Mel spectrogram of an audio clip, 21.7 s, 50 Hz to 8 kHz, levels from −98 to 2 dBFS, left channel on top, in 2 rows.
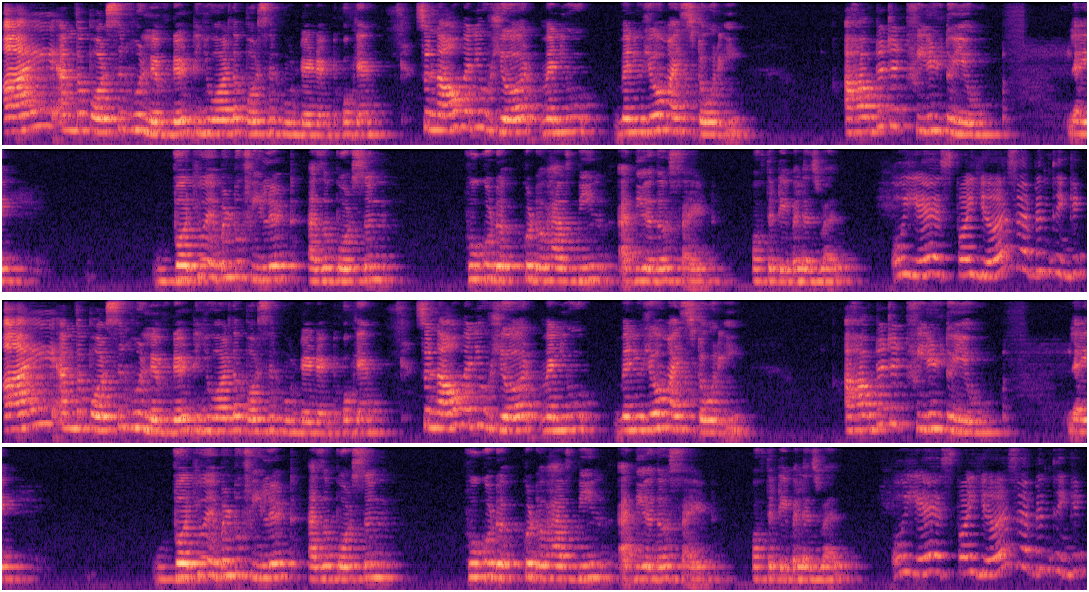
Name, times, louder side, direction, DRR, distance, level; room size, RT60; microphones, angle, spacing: voice 1, 0.0-7.4 8.4-10.0 10.7-11.1 12.4-14.8 15.5-18.1 18.4-19.4, equal, 5° left, 0.4 m, -21 dB
voice 2, 10.2-10.5 19.7-21.7, left 3 dB, 55° left, 0.6 m, -28 dB
2.2 x 2.1 x 2.5 m
head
